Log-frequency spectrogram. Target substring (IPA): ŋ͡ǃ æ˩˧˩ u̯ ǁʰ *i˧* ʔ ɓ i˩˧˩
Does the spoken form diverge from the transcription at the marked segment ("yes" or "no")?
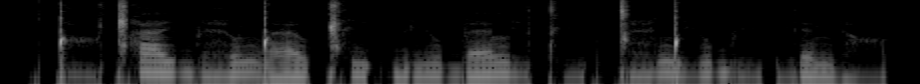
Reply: no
